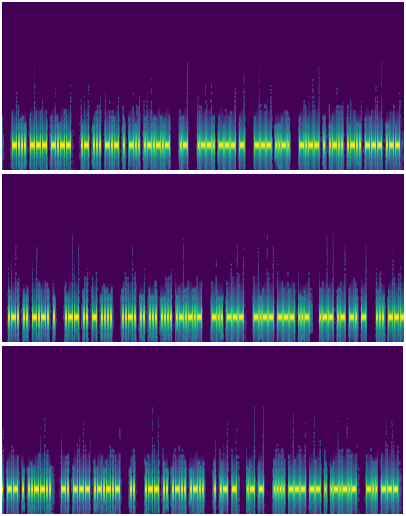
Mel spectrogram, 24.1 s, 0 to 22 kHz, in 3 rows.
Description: Morse code, heard as a keyed tone, about 40 wpm, 600 Hz. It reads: BOY ASKED. A POT OF YELLOW RICE WITH FISH. DO YOU WANT SOME? NO. I WILL EAT AT HOME. DO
